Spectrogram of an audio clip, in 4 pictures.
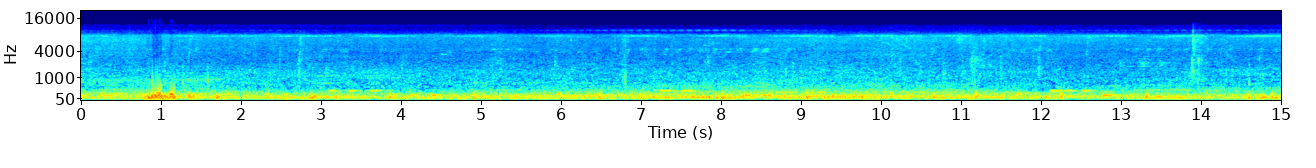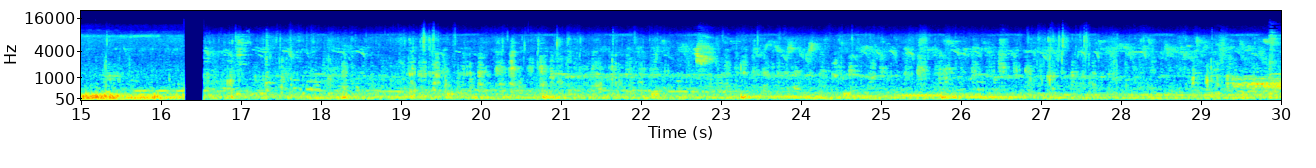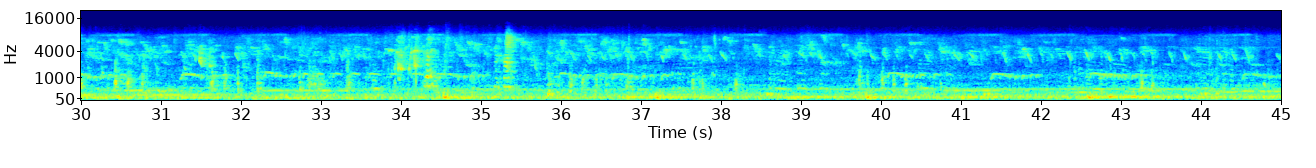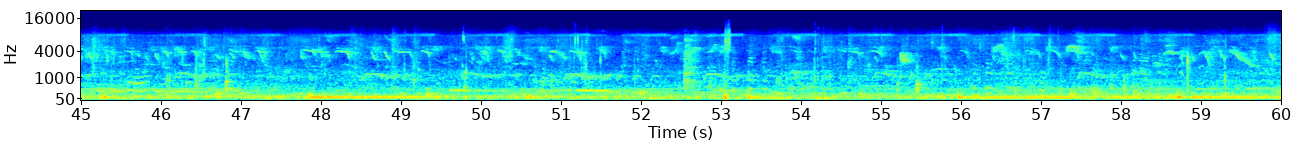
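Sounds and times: dogs growling: 16.6s - 38.6s.

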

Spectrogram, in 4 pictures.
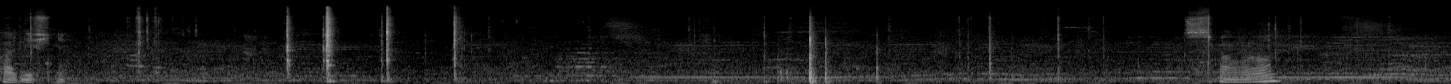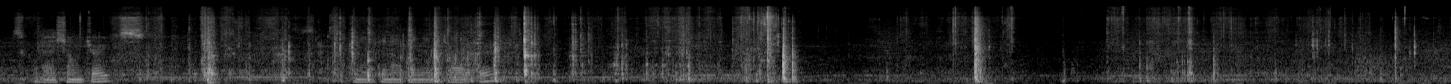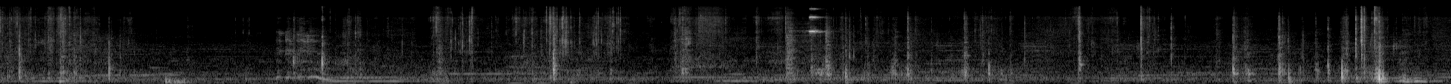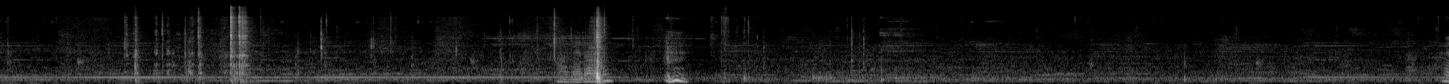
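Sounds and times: cable rustling: 32.3s - 43.0s.

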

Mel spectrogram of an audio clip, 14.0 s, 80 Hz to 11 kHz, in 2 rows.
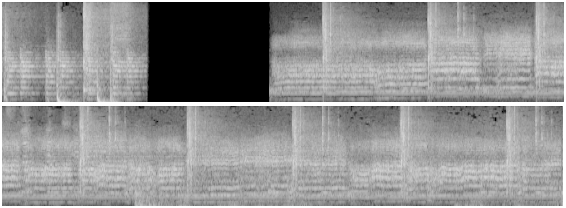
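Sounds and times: choir-like sustained singing: 3.4s - 14.0s.

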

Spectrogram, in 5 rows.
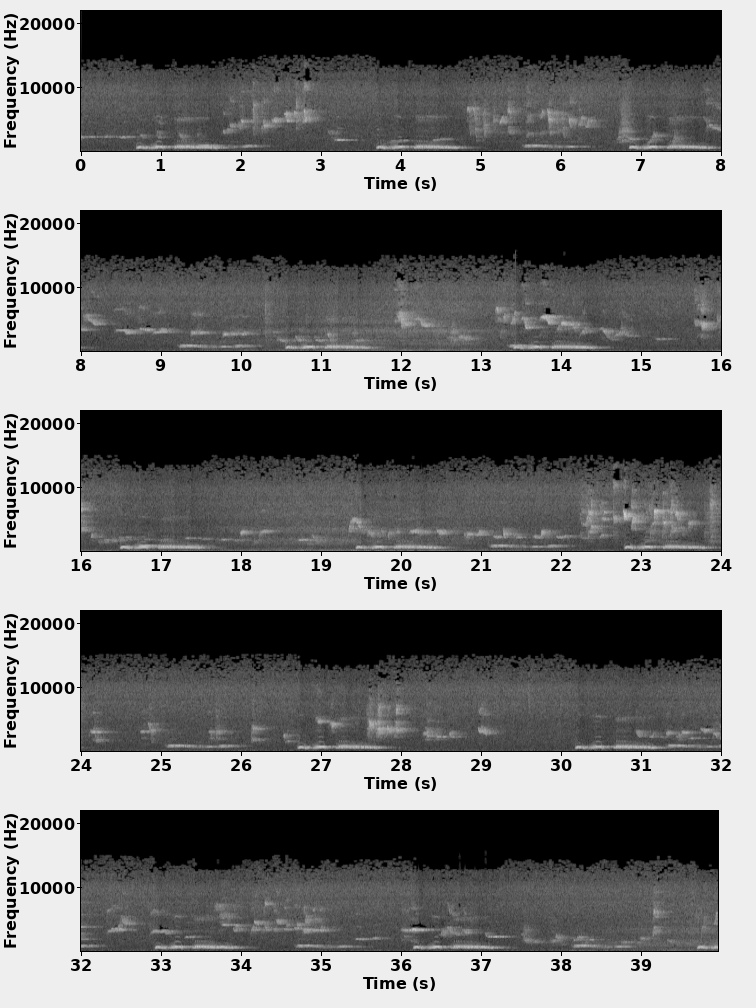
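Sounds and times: small birds chirping: 0.0s - 29.3s, 30.1s - 39.9s
dove cooing: 0.7s - 2.5s, 3.3s - 8.2s, 9.2s - 14.8s, 16.4s - 17.8s, 19.3s - 24.4s, 25.0s - 28.0s, 30.2s - 39.9s.

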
